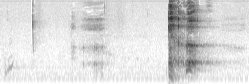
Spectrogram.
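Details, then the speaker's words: A young child with new teeth, having juice and a snack, has a terrible cough: a few soft throat sounds, then one sharp, harsh cough; the adult asks if he choked. "goodness, he got terrible cough. Ooh, wow. Goodness gracious. Ooh. Oh, my. Oh. Terrible cough."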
